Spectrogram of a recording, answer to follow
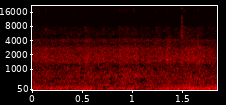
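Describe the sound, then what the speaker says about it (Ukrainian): Steady, soft rain hiss fills the background, a quiet continuous wash with no voices. "дощ, дощ іде"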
